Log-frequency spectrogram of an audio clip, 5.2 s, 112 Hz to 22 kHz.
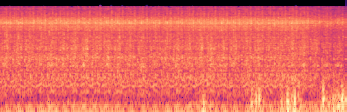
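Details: VW VR6 12V idling rough, with misfires on cylinders 2, 3 and 6 (mostly 3); stumbling beat, check engine light blinking. Coilpack, plugs, wires, coolant temp sensor and purge valve already replaced. One cylinder eventually drops out at idle; runs smoothly when driving.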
